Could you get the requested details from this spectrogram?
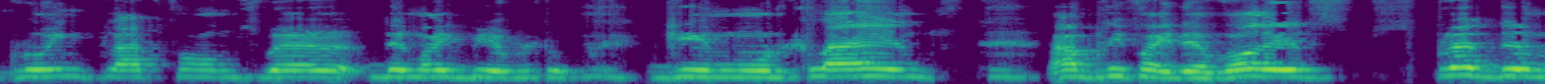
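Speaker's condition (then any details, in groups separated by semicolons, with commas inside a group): Cerebral palsy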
